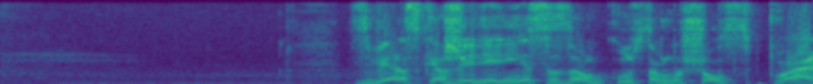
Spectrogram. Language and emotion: Russian, angry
